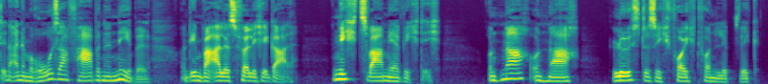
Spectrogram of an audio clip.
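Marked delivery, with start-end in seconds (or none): none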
